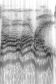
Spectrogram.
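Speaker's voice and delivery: very loud granny impression; big, loud imitated grandmother; grandmother's way. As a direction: belt it out as an offhand old granny. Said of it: "you know, her way".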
